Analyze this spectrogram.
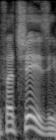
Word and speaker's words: Facesi: Cesi, c'è l'accento sulla E, devi dire Facesi, faccia da coccodrillo.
